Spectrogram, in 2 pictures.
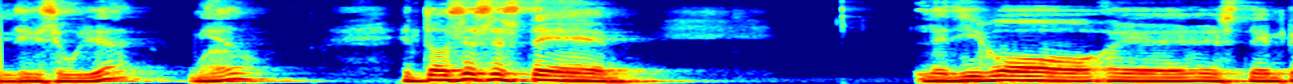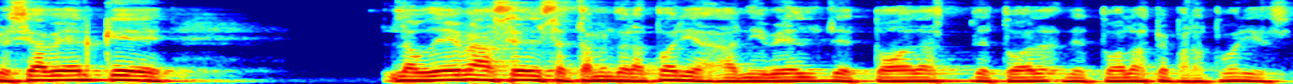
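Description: Against a quiet background, a man with a dark, mellow tone sounds somewhat breathy, speaking at a fairly slow pace with long, frequent pauses, very even loudness and ordinary pitch variation. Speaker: radio announcer. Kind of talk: interview answer. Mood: relaxed, reminiscing. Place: studio. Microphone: studio mic.

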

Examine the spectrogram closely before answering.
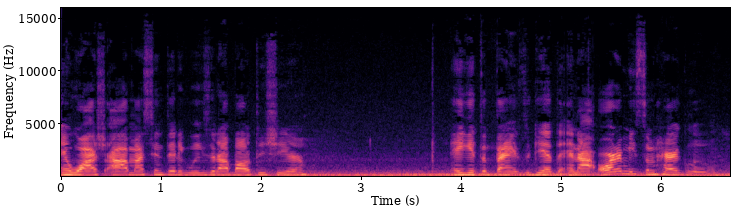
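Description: Talking at a fairly quick pace, a woman is heard with a dry sound with no echo over loud background noise. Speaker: vlogger. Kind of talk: casual vlog chat. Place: car. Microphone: phone near.

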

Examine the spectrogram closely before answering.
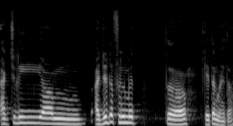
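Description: A man's high, dark and mellow voice with a slight Marathi accent, over a quiet background. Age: 40s. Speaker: actor. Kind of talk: interview. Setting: studio. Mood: relaxed, reminiscing. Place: studio.

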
